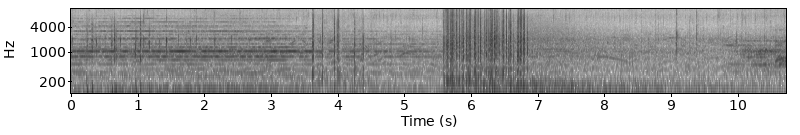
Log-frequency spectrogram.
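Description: Aerial fireworks going off: a few booms in the first second and again around four seconds in, then a dense rapid run of pops lasting about a second, about five and a half seconds in. Music plays steadily underneath.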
